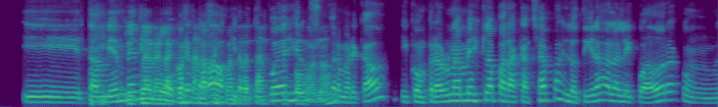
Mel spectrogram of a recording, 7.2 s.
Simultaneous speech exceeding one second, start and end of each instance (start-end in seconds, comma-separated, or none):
0.9-3.5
